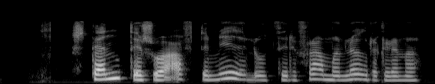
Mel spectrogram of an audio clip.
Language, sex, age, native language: Icelandic, female, 13, Icelandic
